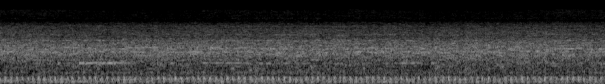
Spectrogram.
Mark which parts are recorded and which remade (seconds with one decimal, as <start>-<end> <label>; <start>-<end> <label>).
0.0-1.0 remade; 1.0-3.0 recorded; 3.0-3.4 remade; 3.4-4.4 recorded; 4.4-6.1 remade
